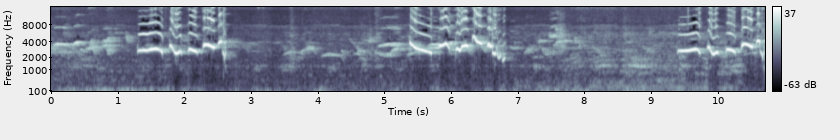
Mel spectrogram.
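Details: Morning song of an Oriental magpie-robin: three loud phrases of clear, twisting whistles and quick slurred notes, spaced several seconds apart. Softer twittering fills the gaps between phrases.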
